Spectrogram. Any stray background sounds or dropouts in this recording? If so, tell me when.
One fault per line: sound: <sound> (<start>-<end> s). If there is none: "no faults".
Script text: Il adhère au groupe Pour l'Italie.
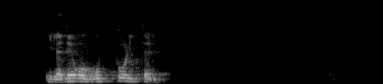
no faults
